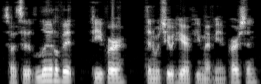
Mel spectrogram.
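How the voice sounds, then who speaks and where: A man's voice: medium pitch, a little fast, mellow. A man casually explaining his audio filter settings from a home desk microphone, rambling with lots of fillers. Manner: rambling, self-deprecating, many fillers. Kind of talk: casual tutorial. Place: home room with a fan running.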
